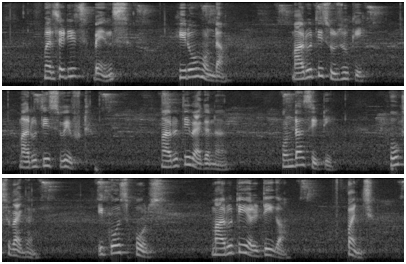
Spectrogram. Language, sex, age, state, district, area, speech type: Marathi, female, 60+, Maharashtra, Thane, urban, spontaneous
